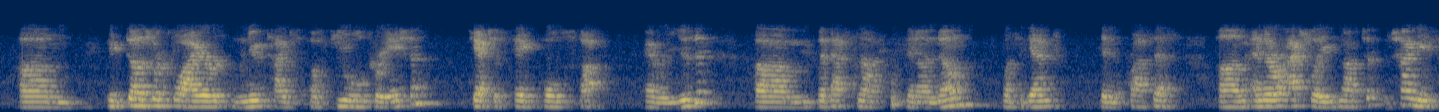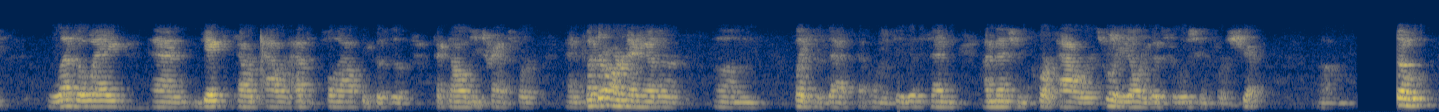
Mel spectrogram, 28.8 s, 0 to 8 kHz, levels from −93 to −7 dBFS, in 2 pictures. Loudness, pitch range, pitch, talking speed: -33 LUFS, 140-155 Hz, 150 Hz, 170 wpm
